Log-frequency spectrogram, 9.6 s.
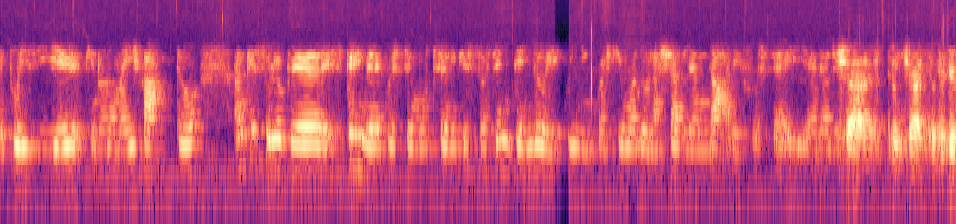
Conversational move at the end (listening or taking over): taking over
